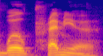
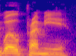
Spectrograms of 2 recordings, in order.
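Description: First: Premiere is said with a non-American pronunciation. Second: Premiere is said with an American pronunciation. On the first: The speaker calls it right. "You made me say it wrong. It's a world premiere" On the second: The speaker calls it wrong. "You made me say it wrong then because of the American pronunciation"

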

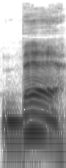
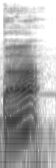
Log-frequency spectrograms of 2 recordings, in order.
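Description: First: The vowel sounds like the one in 'bear'. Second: The vowel sounds like the one in 'bar'. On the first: The speaker calls it right. "Okay, Willy Bear" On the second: The speaker calls it wrong. "So I say Willy Barr. Have I done that right?"

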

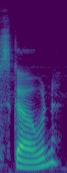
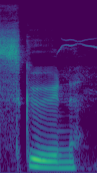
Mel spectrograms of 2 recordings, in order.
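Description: First: The word is said with an American pronunciation. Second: The word is said with a Scottish Gaelic pronunciation. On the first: "The American pronunciation is just straight up Stone of Scone" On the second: "but Scottish Gaelic, it's Scone"

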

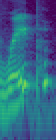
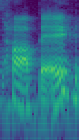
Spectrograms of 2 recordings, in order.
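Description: First: The word begins with an r sound. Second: The word begins with an h sound. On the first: The speaker calls it wrong. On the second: The speaker calls it right. "but it is pronounced Hape"

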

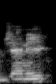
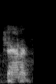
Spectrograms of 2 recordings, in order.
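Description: First: The name begins with a soft J-like sound. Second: The name begins with a hard K sound. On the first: This is the original pronunciation of the name. "It's actually pronounced Janik" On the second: This is the Americanized pronunciation of the name. "since we're in America and it flows better"

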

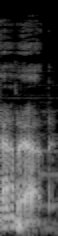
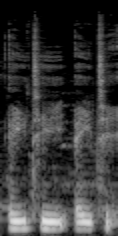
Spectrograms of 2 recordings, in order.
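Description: First: It is said as one word, at-at. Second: It is said as separate letters, A-T-A-T. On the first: This is the older way, from the toy commercials. The speaker calls it wrong. "old geezers like myself still cling to AT-AT" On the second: This is the currently accepted name. The speaker calls it right. "the proper pronunciation is AT-AT"

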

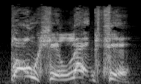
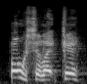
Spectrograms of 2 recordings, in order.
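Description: First: It is said in an angry way. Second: It is said in a neutral way.

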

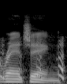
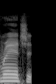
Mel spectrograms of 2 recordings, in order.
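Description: First: The word ends in a full 'ing' sound. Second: The word ends in a clipped 'in' sound. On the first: The speaker calls it wrong. "not ranching" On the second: The speaker calls it right. "just as ranching, With an apostrophe at the end"

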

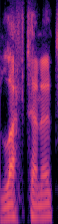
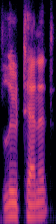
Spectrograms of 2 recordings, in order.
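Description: First: It is said the British way, like leftenant. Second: It is said the American way, like lootenant. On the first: The speaker calls it wrong. "That's how the British pronounce that. And the Canadians too, lieutenant" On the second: The speaker calls it right. "instead of lieutenant. The American pronunciation makes a lot more sense"

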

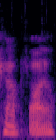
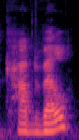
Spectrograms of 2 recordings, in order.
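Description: First: The middle consonant is an F sound. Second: The middle consonant is a V sound. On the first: This is how most people say the name. "most people I know, and I think most people in the TV show as well, pronounced it Cadfael" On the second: This is how the author intended the name. "the author originally intended the name to be pronounced Cadvel"

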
